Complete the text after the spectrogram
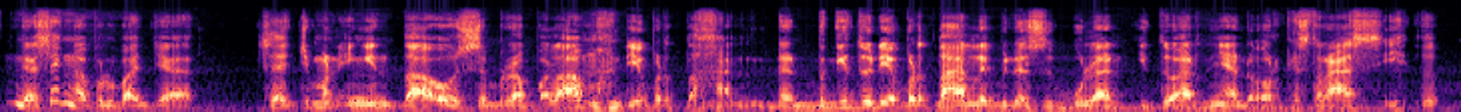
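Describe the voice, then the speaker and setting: Gravelly, animated man mocking politicians. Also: mid-range voice, fast talker, a little hiss or hum. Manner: mocking, sarcastic, laughs mid-sentence; repeats words while searching, self-correcting. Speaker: political commentator. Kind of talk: interview talk.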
